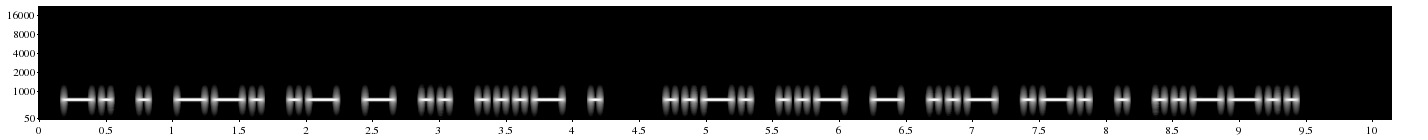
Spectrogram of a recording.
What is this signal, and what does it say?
Morse code, heard as a keyed tone, about 17 wpm, 700 Hz. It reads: NEGATIVE FUTURE?
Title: Sentences from Top 1000 Words - Review Part 6 - 17wpm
